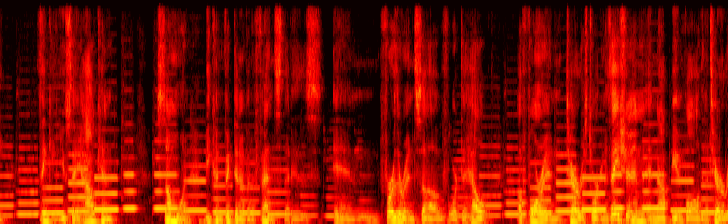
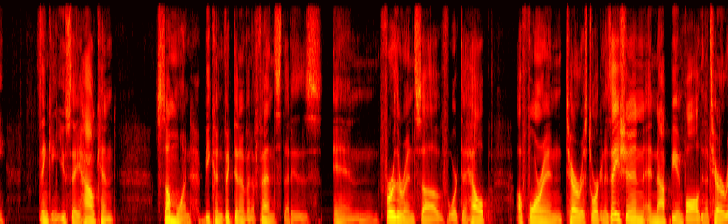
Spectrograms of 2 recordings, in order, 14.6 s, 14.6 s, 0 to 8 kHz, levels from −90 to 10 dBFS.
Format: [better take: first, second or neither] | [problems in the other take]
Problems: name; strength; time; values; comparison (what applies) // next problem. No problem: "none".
second | background sound (Wind instrument, woodwind instrument); 4 dB below the speech // room echo; dies away in 0.3 s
